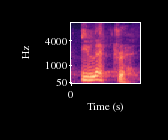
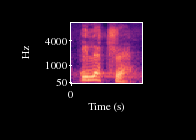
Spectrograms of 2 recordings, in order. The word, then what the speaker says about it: Eletre: How do you pronounce it? Eletre. Eletre.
